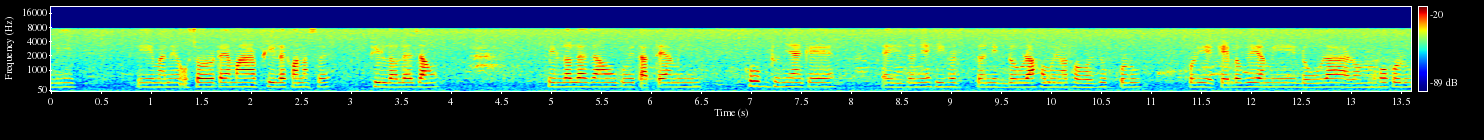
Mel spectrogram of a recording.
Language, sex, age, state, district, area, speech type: Assamese, female, 30-45, Assam, Lakhimpur, rural, spontaneous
